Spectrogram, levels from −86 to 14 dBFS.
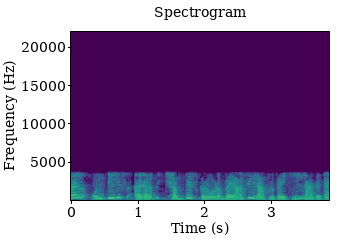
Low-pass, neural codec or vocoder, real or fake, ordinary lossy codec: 3.6 kHz; vocoder, 22.05 kHz, 80 mel bands, WaveNeXt; fake; AAC, 32 kbps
